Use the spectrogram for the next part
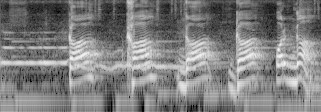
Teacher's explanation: कंठ्य यानी गले से बोले जाने वाले व्यंजन वर्ण, व्यंजन अक्षर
